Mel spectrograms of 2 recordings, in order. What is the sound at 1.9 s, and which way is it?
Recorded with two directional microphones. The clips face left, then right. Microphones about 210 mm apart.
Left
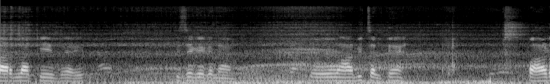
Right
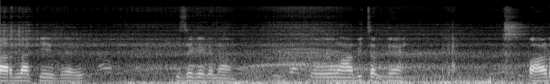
A man's voice, 10° left (ahead or behind).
